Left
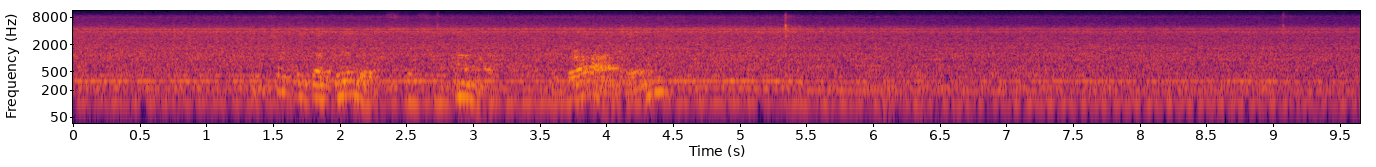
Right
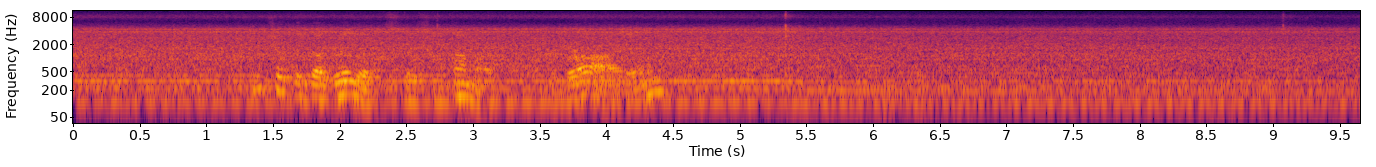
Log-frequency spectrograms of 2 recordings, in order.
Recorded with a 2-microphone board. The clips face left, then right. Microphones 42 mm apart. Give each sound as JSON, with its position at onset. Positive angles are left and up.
{"t": 1.3, "sound": "a man speaking", "side_deg": -70, "distance_m": 5.0}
